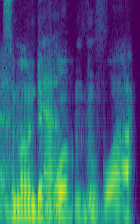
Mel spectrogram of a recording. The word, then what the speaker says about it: Simone de Beauvoir: Simone de Beauvoir.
